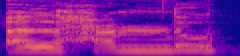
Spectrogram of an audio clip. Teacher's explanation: شروع میں الف ایسا الف موجود ہونا جو کہ پڑھا نہ جائے، جس کی آواز نہ محسوس ہو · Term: الف وصل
